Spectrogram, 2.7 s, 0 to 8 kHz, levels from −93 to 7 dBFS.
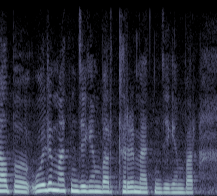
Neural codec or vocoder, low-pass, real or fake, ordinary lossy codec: none; none; real; none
